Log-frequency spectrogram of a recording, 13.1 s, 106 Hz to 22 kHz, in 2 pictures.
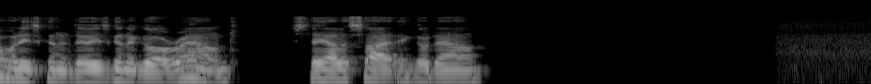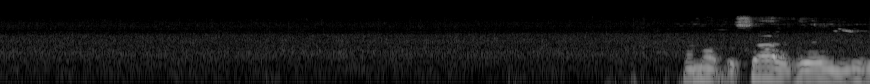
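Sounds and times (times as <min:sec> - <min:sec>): small stream running water: 0:05.8 - 0:13.0.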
